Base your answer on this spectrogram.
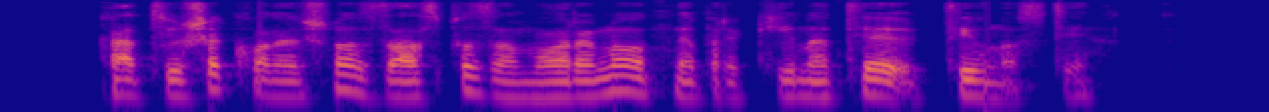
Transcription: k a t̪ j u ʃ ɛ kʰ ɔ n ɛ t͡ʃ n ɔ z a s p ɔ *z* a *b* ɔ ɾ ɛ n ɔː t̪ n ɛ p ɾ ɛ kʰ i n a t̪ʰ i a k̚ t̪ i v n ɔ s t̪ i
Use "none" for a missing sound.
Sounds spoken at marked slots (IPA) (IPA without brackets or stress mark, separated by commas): z, m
